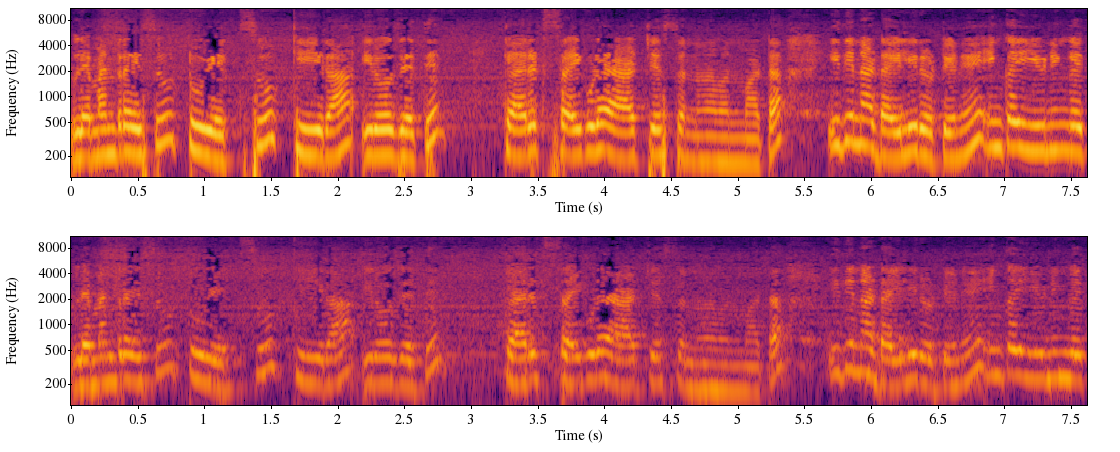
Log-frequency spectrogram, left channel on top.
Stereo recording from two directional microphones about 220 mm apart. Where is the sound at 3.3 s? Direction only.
35° left (ahead or behind).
